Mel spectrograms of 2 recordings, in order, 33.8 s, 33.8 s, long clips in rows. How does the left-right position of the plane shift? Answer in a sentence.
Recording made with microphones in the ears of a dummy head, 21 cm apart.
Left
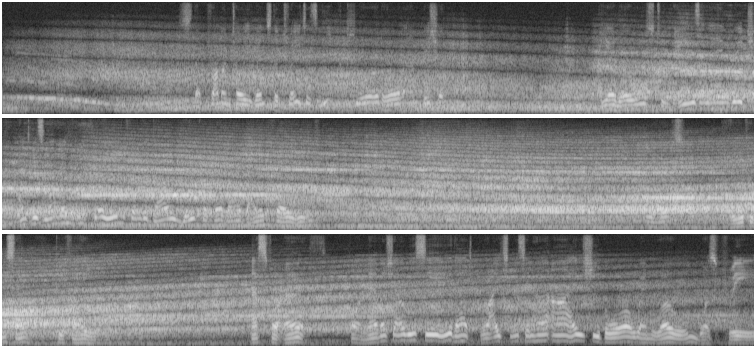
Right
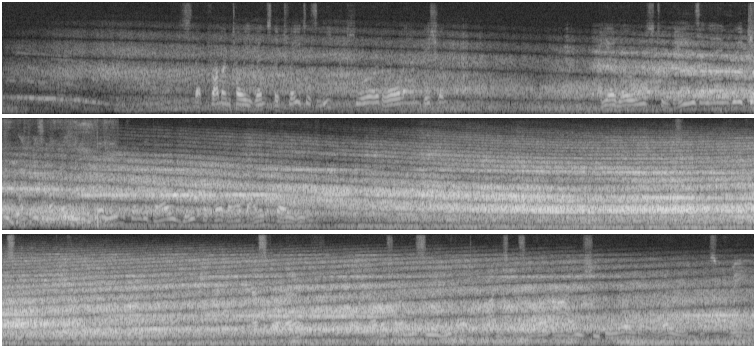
In this clip you hear the plane go from the left side to the right.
